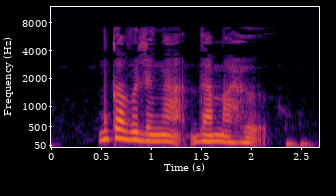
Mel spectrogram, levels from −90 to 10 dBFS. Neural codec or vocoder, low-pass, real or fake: none; 7.2 kHz; real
